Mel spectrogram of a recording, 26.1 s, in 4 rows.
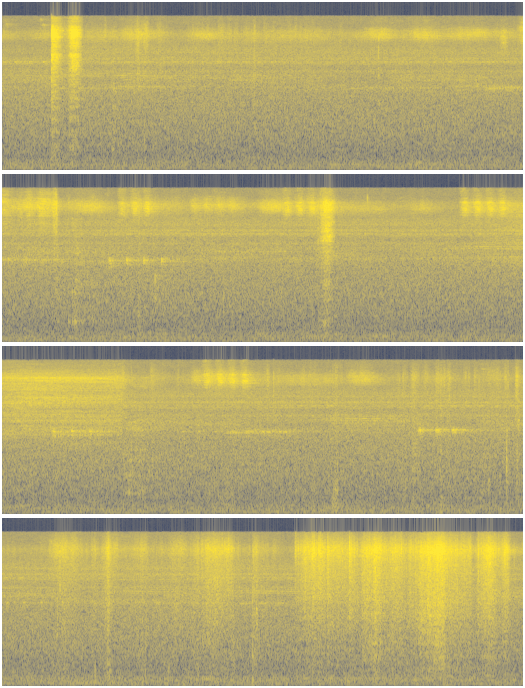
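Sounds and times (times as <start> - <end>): crickets and insects calling: 0.0 - 26.0
steady hiss: 0.0 - 26.0.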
